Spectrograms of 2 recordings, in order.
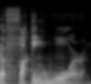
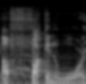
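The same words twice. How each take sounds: First: The final G of fucking is clearly pronounced. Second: The final G of fucking is dropped. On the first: The speaker calls it right. "He hits the G at the end of fuck" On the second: The speaker calls it wrong. "He doesn't say a fucking war"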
